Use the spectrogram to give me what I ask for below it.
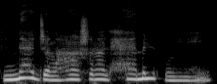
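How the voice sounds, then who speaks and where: A woman's voice: a little high, fast, mellow, slightly rough, no room sound, studio quality. A woman voicing a cruel, menacing rural uncle who barks demands, with an Algerian accent. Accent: Algerian Arabic. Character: cruel shouting rural uncle, middle-aged man.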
